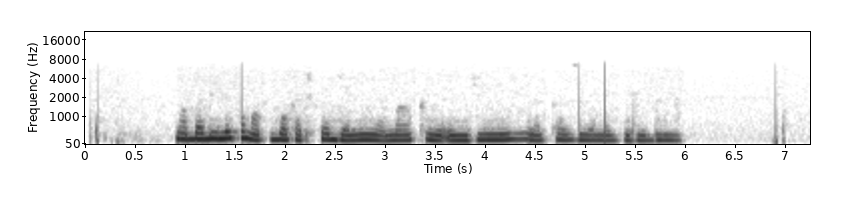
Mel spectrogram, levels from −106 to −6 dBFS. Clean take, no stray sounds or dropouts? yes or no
yes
